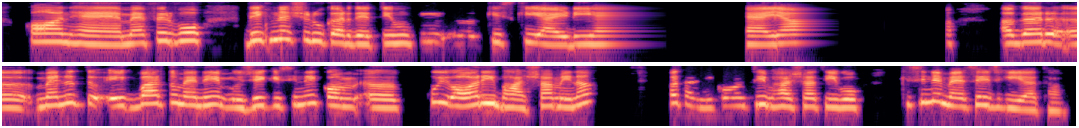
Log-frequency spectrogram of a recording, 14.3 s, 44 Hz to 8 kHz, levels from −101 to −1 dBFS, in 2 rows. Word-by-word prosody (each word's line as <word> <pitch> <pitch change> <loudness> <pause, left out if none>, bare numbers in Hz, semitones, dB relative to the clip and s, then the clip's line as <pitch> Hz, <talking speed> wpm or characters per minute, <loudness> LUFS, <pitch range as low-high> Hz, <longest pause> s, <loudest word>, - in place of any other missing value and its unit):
कौन 265 -1 +2
है? 215 -3 +3
मैं 230 +3 +1
फिर 280 - +1
वो 285 -1 +3 0.3
देखना 300 +4 +3
शुरू 275 -2 -2
कर 230 -2 +2
देती 215 +2 -1
हूँ 230 0 -3
कि 260 - -10 0.2
अ, - - -12
किसकी 250 0 -2
आइडी 210 +2 +1
है 215 0 -11 0.6
या 235 +1 +3 1.0
अ, - - -12 0.4
अगर 250 +2 +3
अ, 215 -2 -1
मैंने 280 +5 +2
तो - - +1
एक - - -3
बार 310 +1 +4
तो 335 - -2
मैंने 280 0 +2
मुझे 230 +4 +2
किसी 255 +2 -4
ने 315 - +1
कॉम 250 -2 -1
अ, 220 -2 -1 0.2
कोई 355 -1 0
और 285 +4 +4
ही 325 - +7
भाषा 225 +3 +1
में 235 -2 0
ना, 330 +7 0 0.5
पता 315 -5 -1
नहीं 220 -2 -11
कौन-सी 255 +3 -3
भाषा 245 0 -1
थी 235 -1 0
वो, 225 -1 -2 0.3
किसी 290 +5 -6
ने 365 -1 +3
मैसेज 250 0 0
किया 195 -3 +1
था 170 -1 -14
245 Hz, 195 wpm, -15 LUFS, 220-275 Hz, 1.0 s, ही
